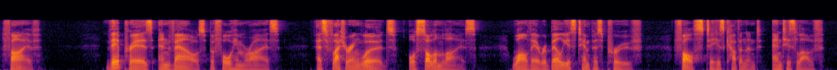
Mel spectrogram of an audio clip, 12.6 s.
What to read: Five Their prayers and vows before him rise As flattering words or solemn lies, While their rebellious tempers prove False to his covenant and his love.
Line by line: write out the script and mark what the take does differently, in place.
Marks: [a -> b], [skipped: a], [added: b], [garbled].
Five Their prayers and vows before him rise As flattering words or solemn lies, While their rebellious tempers prove False to his covenant and his love.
